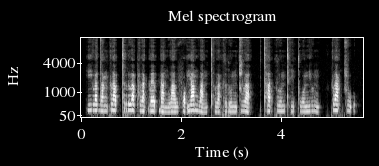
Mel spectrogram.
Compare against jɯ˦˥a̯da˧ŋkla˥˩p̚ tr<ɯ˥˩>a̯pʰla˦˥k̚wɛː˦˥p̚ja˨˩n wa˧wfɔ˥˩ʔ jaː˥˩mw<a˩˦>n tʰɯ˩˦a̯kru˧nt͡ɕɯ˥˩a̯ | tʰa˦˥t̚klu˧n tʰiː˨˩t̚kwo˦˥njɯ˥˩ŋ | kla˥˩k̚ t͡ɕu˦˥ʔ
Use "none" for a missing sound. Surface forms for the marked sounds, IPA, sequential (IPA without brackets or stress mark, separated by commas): ɯ˥˩, a˩˦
